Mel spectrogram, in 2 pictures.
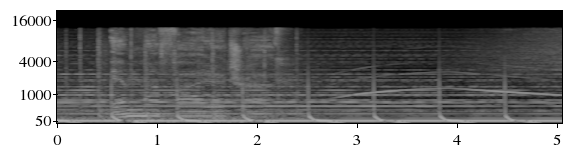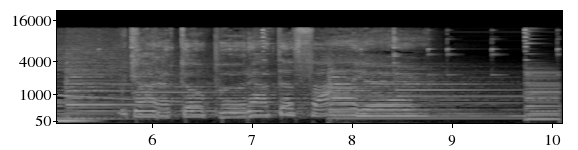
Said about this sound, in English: Don't forget to sound the siren. It goes wee wee oo, wee wee oo, wee wee oo, wee wee oo, wee wee oo, wee wee oo, wee wee oo, goes the fire truck.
